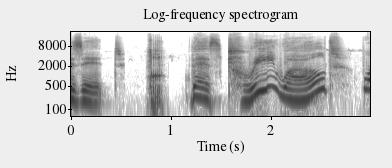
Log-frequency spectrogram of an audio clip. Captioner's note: oinks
